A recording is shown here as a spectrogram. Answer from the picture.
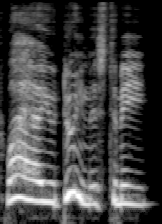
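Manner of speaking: high, loud plea; captive's high-pitched appeal to captor; pleading. A narrator's reading. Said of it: "with pleading eyes".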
